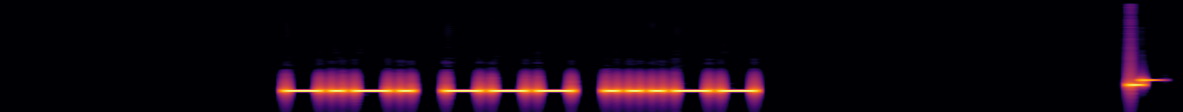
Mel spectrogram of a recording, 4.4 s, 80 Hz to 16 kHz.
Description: Morse code, heard as a keyed tone, about 28 wpm, 700 Hz. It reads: CO3
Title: Callsign Prefixes for Top 100 DXCC - 28wpm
